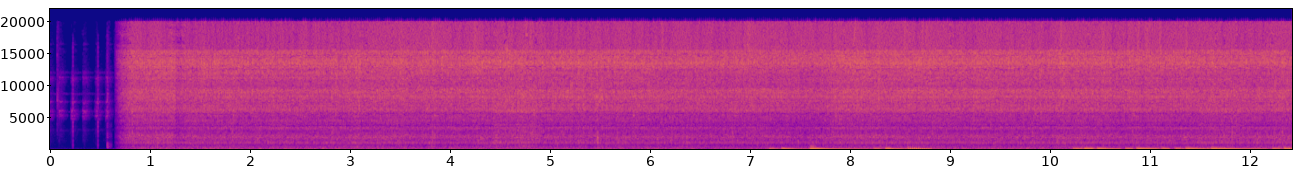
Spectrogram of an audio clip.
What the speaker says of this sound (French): Le filet de poulet est ensuite à faire frire.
